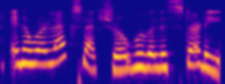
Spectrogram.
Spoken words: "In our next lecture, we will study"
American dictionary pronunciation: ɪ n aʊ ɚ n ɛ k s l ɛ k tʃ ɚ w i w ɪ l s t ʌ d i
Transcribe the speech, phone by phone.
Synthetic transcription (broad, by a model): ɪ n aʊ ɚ l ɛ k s l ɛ k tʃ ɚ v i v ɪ l s t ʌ d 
